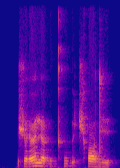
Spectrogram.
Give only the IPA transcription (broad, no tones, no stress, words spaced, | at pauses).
ʃœɾœnœ ɠə̤kʰə̤ɠə̰ t͡ʃʰɔdy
